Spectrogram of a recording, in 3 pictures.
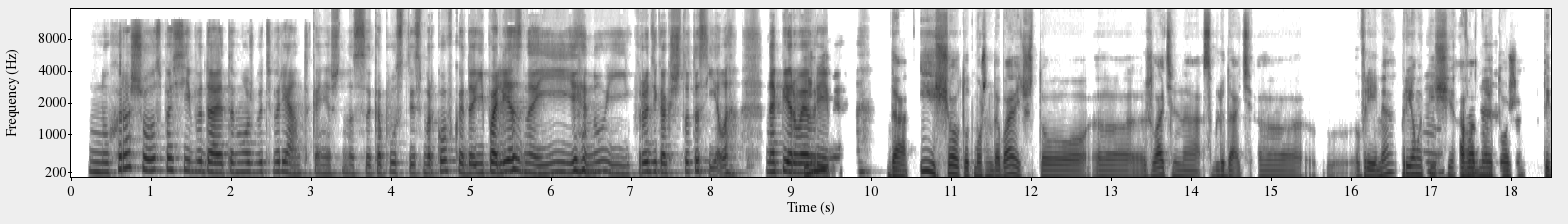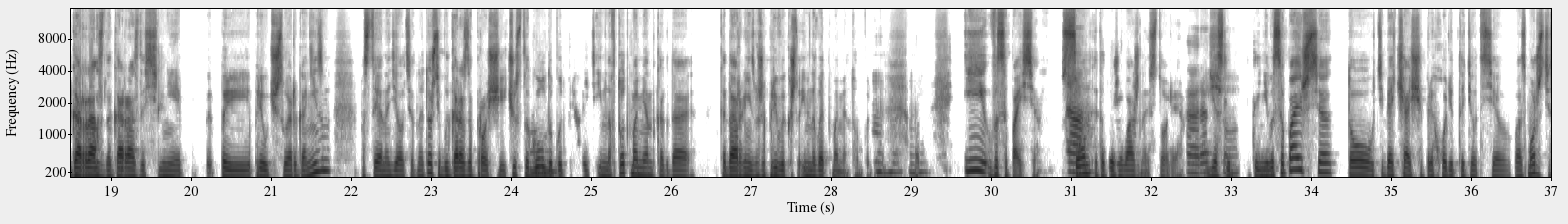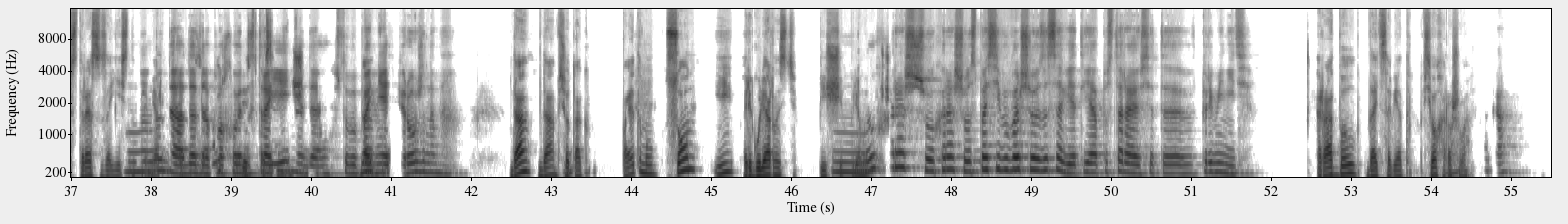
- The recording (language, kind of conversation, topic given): Russian, advice, Почему меня тревожит путаница из-за противоречивых советов по питанию?
- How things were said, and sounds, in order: chuckle; other background noise; background speech; chuckle; tapping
